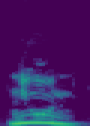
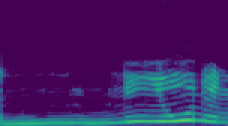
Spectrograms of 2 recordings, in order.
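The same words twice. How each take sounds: First: न्यून as one syllable, nyoon; short joined ny in न्यून; correct half न. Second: न्यून drawn out as ni-yoon; wrong split नि. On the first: Teacher correcting it, न्यून as nyoon. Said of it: "न्यून आधा ना". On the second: Teacher showing the mistake, न्यून as niyoon. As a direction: stretch न्यून into two syllables. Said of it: "न्यून नहीं होता है". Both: Shown as a demonstration.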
